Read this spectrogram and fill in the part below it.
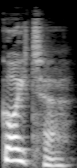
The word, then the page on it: goitre: British English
